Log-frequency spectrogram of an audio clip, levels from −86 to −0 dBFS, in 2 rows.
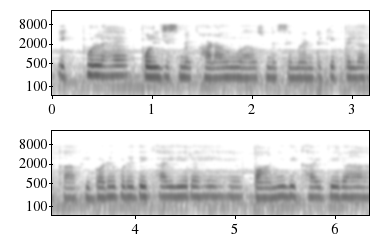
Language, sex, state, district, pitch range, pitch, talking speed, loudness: Hindi, female, Chhattisgarh, Bastar, 190-205 Hz, 200 Hz, 225 wpm, -42 LUFS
